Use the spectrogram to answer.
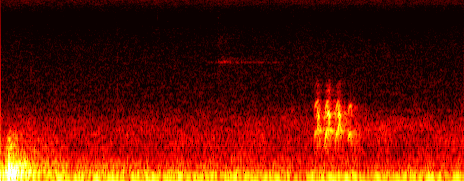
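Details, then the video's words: A male Burrowing Owl chirps at the recordist, one brief, stuttering chirp of a few quick notes, over a steady low rumble with a soft thump at the start. "Burrowing Owl sounds"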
